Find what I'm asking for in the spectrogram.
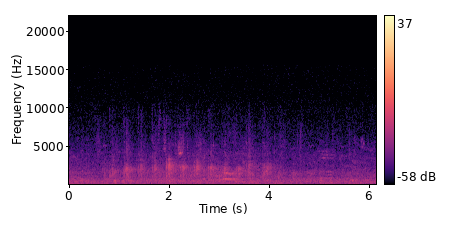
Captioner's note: audience applause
